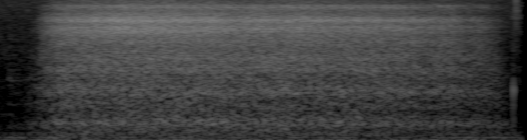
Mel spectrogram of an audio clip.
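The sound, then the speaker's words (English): One slow inhale through a single nostril during alternate-nostril breathing: a steady, airy hiss that lasts over two seconds, rising quickly and fading gently at the end, with nothing else heard. “Inhale through the left. Close and exhale through the right. Inhale right.”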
